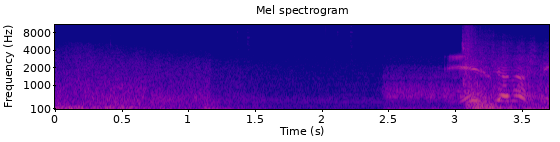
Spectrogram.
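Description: Booming tank gun hits and explosions in Wargame: European Escalation, heavy rumbling blasts at the start, a brief lull, then a sharp, bright impact with crackling debris near the end.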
